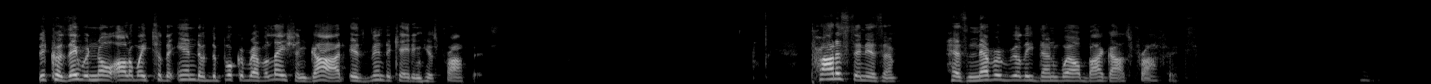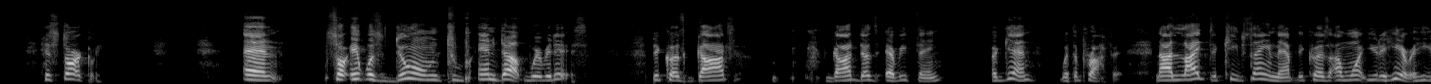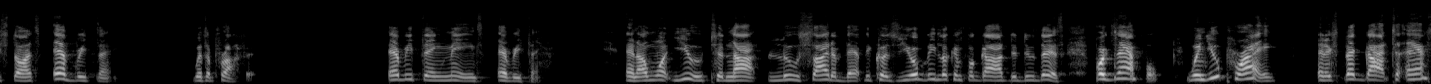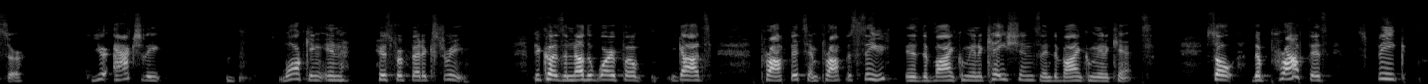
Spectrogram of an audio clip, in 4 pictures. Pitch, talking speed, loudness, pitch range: 200 Hz, 135 wpm, -26 LUFS, 185-235 Hz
